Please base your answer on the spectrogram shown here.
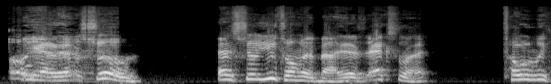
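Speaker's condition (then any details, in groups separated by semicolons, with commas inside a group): Speech impediment; exact professional term not known to speaker; high on edibles eaten as breakfast; speech hard for co-host to understand, speaker rejects mush mouth label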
